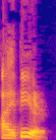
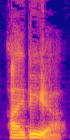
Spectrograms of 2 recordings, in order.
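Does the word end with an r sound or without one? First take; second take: with r; without r. First: The word ends with a curled r sound. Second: The word ends without any r sound. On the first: The speaker calls it wrong. "注意不要读idea, 以为一卷舌头就成美语了" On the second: The speaker calls it right. "没有字母r, 舌头尖不能勾回来"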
